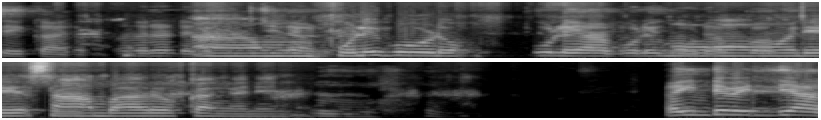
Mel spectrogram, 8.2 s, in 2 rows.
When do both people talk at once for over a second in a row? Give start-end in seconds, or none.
none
